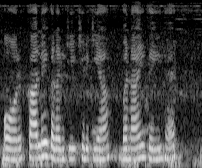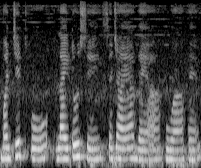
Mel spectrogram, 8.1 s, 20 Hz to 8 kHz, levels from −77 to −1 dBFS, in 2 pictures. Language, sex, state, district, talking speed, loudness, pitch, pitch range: Hindi, female, Rajasthan, Bikaner, 120 wpm, -17 LUFS, 190 Hz, 180-205 Hz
